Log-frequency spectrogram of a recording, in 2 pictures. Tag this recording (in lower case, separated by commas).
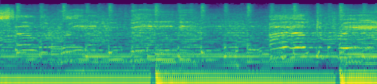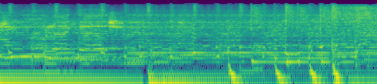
music, electronic dance music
